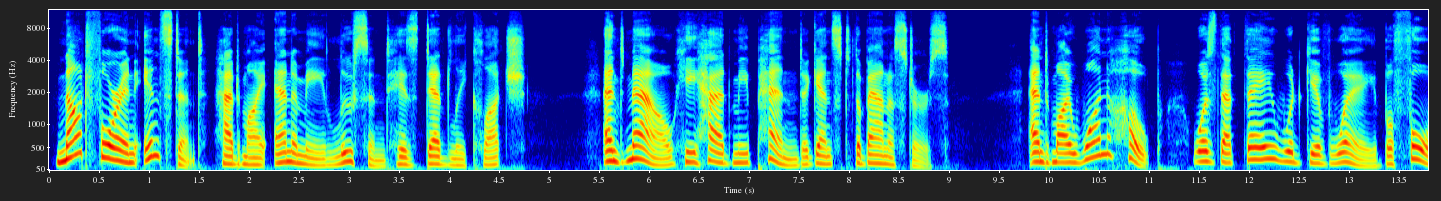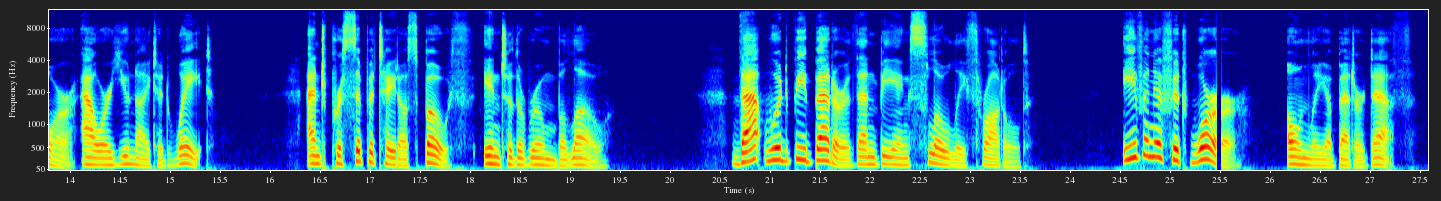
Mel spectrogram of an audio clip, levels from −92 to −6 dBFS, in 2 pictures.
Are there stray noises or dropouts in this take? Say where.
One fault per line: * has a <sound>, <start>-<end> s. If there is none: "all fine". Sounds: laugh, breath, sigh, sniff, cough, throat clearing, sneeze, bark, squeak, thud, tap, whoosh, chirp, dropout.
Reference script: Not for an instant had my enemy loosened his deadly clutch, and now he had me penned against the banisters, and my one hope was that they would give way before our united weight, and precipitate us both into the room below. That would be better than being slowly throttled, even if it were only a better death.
* has a dropout, 25.5-25.5 s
